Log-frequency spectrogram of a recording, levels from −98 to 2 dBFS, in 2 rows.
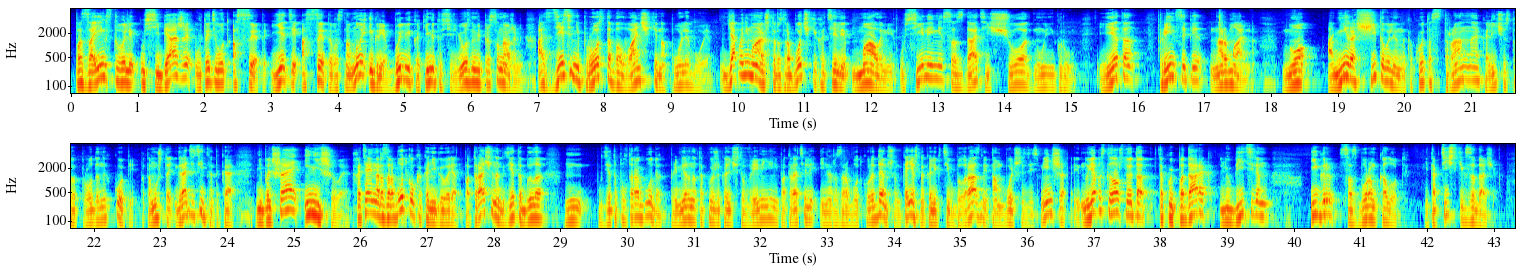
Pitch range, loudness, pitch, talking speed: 95-140 Hz, -23 LUFS, 115 Hz, 150 wpm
